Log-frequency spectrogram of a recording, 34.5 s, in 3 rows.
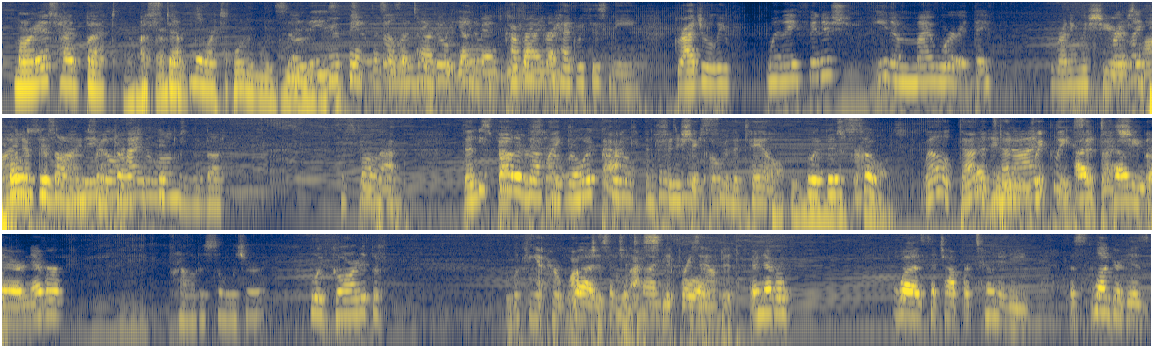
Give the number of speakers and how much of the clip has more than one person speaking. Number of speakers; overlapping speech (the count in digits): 5, about 45%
